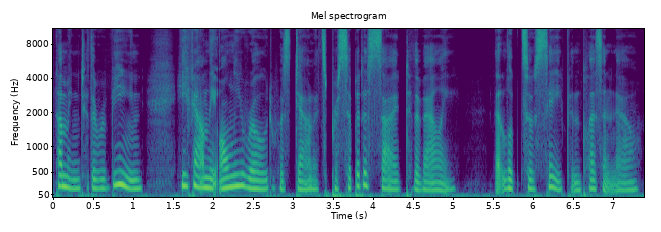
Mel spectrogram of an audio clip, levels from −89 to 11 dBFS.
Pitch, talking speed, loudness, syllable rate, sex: 180 Hz, 195 wpm, -19 LUFS, 5.3 syllables/s, female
